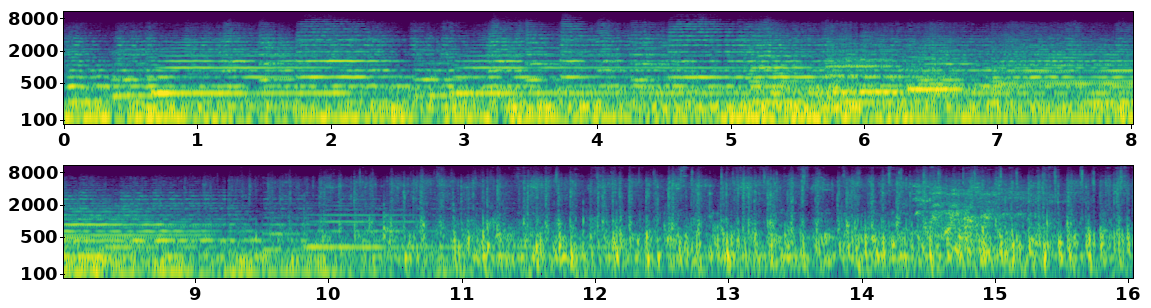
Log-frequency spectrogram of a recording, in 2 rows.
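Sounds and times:
tonal music: 0:00.0 - 0:10.9
horses of a cavalry patrol clip-clopping to a halt: 0:06.5 - 0:16.0.

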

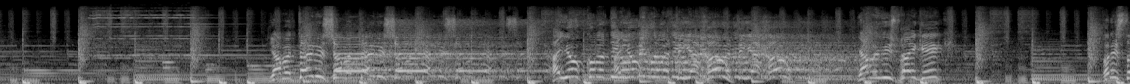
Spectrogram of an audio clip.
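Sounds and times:
telephone bell ringing: 0:00.8 - 0:03.0
speech: 0:02.7 - 0:09.6, 0:11.0 - 0:11.2.

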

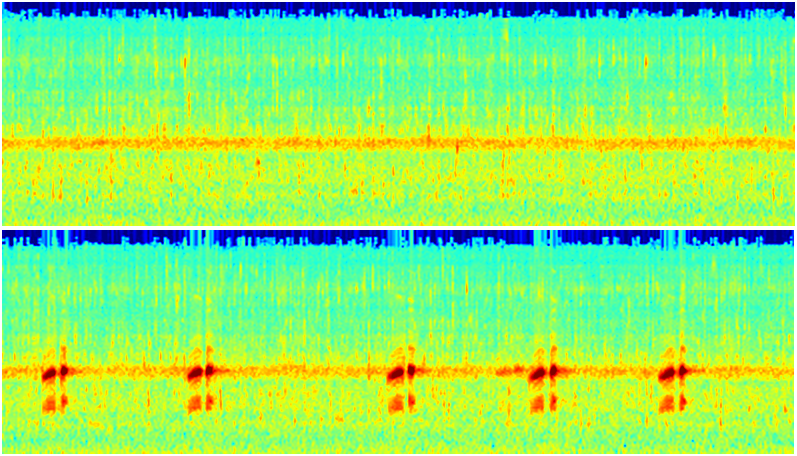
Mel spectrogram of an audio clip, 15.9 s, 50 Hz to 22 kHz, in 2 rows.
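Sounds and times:
water frog croaking in rasping paired pulses: 0:08.3 - 0:08.7, 0:09.8 - 0:10.2, 0:11.8 - 0:12.2, 0:12.9 - 0:13.6, 0:14.5 - 0:14.9.

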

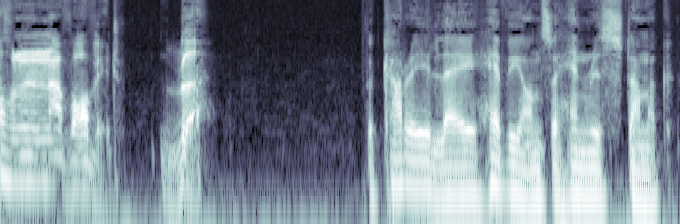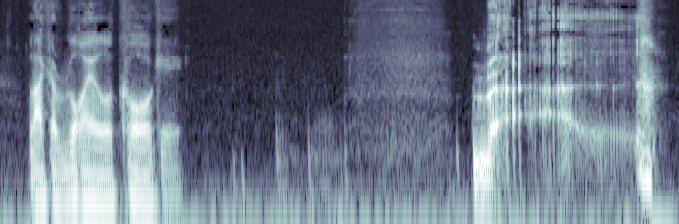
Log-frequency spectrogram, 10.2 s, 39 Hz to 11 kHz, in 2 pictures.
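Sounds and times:
speech: 0:00.0 - 0:01.6, 0:02.8 - 0:06.5, 0:08.6 - 0:09.2
person belching: 0:08.6 - 0:10.1.

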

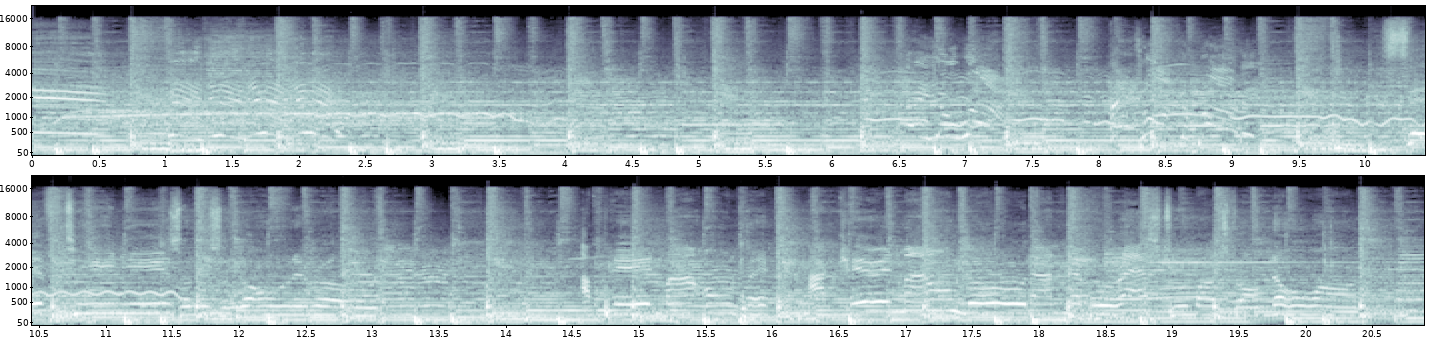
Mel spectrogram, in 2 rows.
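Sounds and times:
live concert crowd screaming and whooping: 0:00.0 - 0:13.8
band playing at a live concert: 0:00.0 - 0:20.8
speech: 0:11.5 - 0:12.8, 0:14.6 - 0:18.1, 0:19.2 - 0:20.4.

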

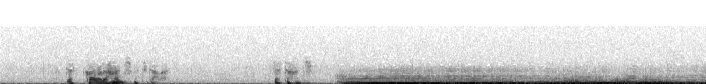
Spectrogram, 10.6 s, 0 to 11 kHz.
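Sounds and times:
speech: 0:01.0 - 0:02.6, 0:04.1 - 0:05.5
rented car engine droning while driving: 0:05.0 - 0:10.5.

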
